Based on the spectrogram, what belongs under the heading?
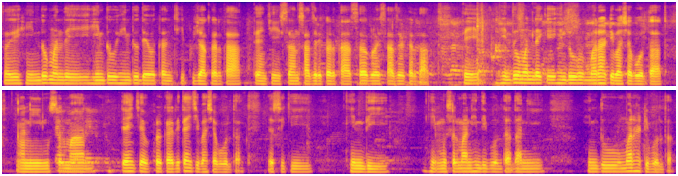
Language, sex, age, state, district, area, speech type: Marathi, male, 18-30, Maharashtra, Hingoli, urban, spontaneous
